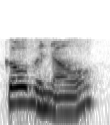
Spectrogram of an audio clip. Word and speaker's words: Gobineau: Now, the next person that I can mention here is Arthur de Goethe. I didn't check out how to pronounce his name. I just think I know, but I might not know. Gobineau, Arthur de Gobineau, who's known for his racial theories, and he was French, though.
